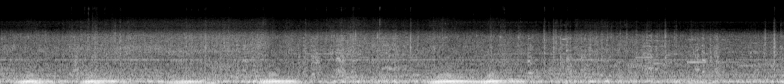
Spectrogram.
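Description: Off-road 4x4 engine heard from inside the cab, revving up and back down in several short surges while driving on a rough dirt track, over a steady rumble of tyres and body rattle.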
